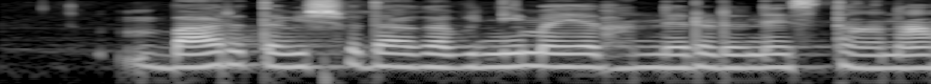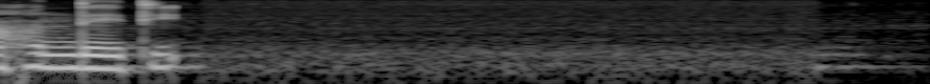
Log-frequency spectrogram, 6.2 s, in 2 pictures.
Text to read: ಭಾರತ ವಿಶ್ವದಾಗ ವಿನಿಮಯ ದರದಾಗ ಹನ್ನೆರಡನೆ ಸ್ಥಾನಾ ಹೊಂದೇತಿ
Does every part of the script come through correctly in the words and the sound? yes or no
no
